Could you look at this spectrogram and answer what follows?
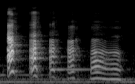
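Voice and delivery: loud high evil cackle; witch laugh. Acted. Snow Witch cackles at the adventurers, evil cackle. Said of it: "Her encased head starts to laugh".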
